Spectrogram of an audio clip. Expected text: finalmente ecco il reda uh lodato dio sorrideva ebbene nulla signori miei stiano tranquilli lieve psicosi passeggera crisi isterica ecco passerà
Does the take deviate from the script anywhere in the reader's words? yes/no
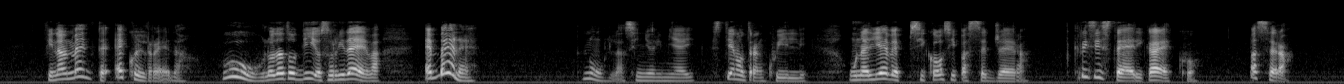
yes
